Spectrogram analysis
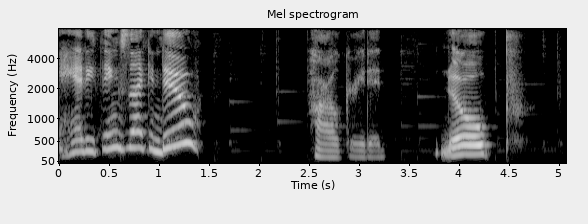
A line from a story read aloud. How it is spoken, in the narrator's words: Bob said with a yawn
